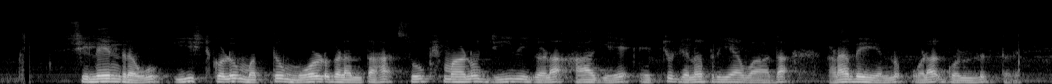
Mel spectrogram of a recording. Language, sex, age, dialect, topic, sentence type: Kannada, male, 31-35, Mysore Kannada, agriculture, statement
